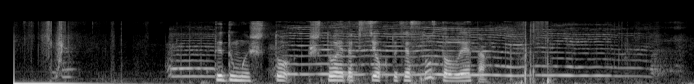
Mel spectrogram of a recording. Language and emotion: Russian, angry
